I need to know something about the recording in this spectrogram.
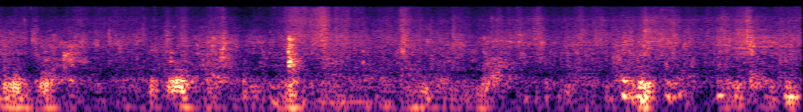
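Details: Hybrid piglets, three months old, bred from a Landrace sow and a Pietrain boar, giving low, brief grunts at irregular moments, a couple of stronger grunts standing out against constant low barn noise.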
